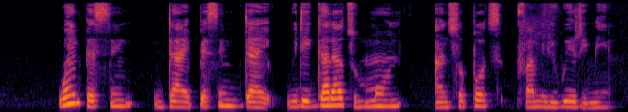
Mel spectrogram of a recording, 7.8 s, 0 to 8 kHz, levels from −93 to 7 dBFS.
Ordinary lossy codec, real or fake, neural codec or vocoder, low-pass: none; real; none; 7.2 kHz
